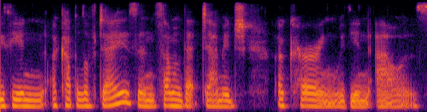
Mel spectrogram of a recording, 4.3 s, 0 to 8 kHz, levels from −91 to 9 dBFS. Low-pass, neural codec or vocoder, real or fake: 7.2 kHz; none; real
